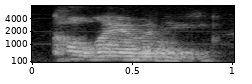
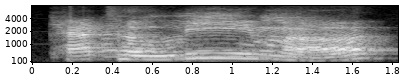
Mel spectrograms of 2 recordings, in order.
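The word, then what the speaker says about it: κατάλυμα: No, but it starts with a K, and it sounds like a K. Kayaba? Calamity. Catalima, and it means guest room.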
